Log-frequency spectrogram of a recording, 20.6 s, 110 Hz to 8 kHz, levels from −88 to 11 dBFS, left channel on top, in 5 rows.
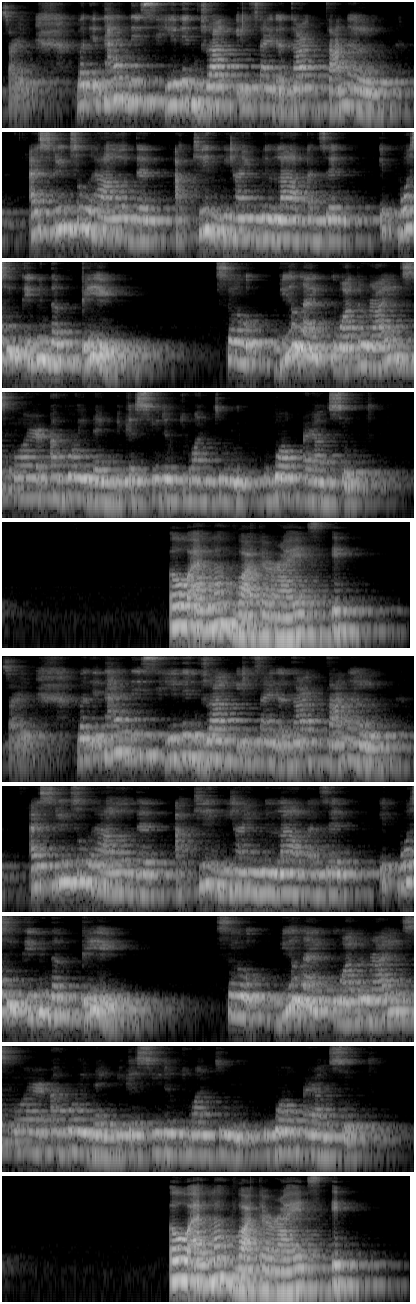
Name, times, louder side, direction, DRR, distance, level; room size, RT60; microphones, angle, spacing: voice 1, 0.0-3.8 4.4-7.5 8.1-9.4 10.4-15.9, left 2 dB, 65° left, 1 dB, 0.8 m, -26 dB
voice 2, 18.2-19.9, right 3 dB, 20° right, 5 dB, 0.3 m, -20 dB
4.8 x 2.4 x 3.2 m, 0.96 s
head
